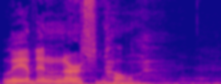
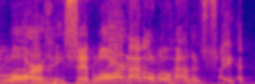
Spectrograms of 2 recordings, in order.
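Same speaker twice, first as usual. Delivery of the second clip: pleading prayer; 7 semitones higher, 6 dB louder than usual. Retold or imitated. Acting out man's prayer of repentance.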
